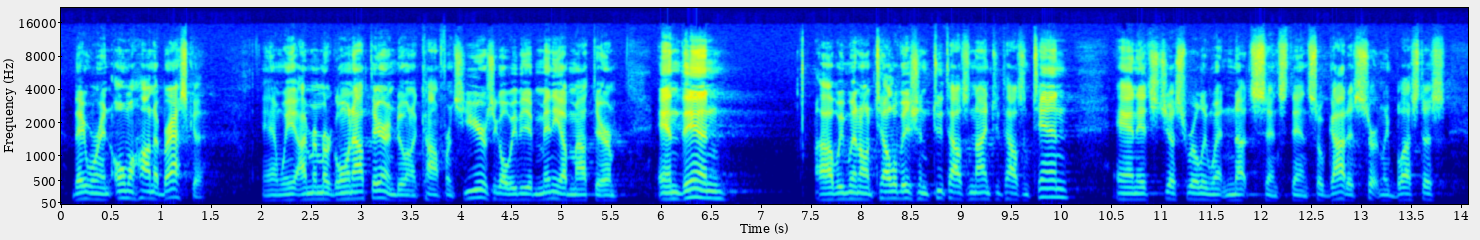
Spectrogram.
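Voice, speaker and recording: A man with a Texas accent talks at a very fast pace in a bright, sharp tone. His medium pitch shows ordinary variation, on a very clean recording with a silent background. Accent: Texas twang. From Indiana. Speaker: preacher and broadcaster. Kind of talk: sermon. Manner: casual.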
